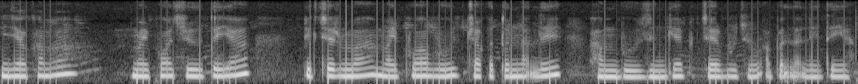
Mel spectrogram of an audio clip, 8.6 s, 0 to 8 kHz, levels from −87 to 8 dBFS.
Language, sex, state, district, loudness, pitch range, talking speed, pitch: Wancho, female, Arunachal Pradesh, Longding, -15 LUFS, 185-210 Hz, 140 wpm, 195 Hz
